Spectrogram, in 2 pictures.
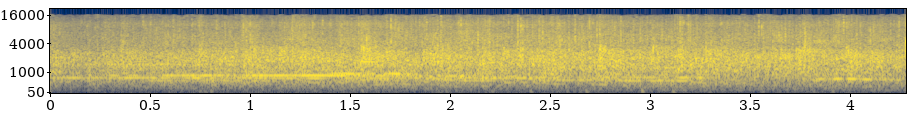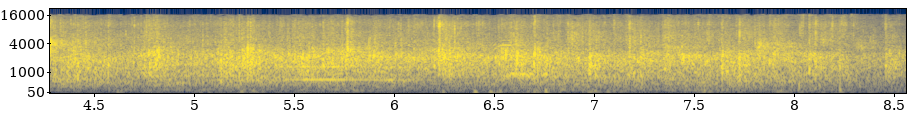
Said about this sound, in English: Come on, now let's give God a hand clap of praise as we seal this. Come on. Praise him.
